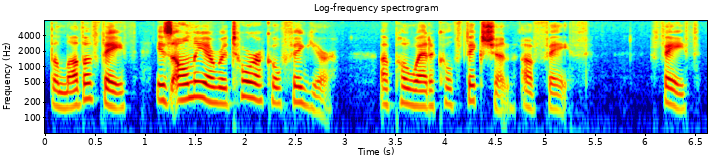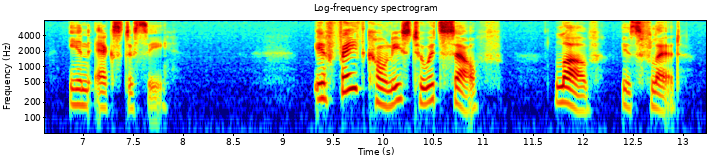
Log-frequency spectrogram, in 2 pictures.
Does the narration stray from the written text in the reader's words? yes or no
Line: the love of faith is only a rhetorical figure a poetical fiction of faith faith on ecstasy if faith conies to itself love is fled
yes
